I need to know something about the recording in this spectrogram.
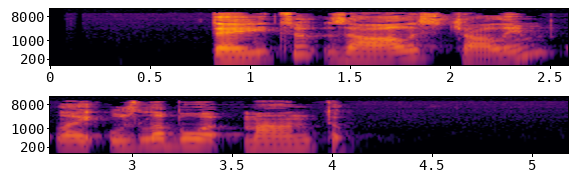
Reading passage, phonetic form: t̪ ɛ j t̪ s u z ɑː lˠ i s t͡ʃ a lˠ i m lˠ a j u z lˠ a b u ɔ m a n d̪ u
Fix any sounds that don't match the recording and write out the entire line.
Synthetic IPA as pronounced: t̪ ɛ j t̪ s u z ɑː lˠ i s t͡ʃ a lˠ i m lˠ a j u z lˠ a b u ɔ m a n t̪ u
